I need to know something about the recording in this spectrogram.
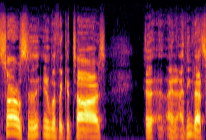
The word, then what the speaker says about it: Qatar: is in with the Qatars, I think that's how you pronounce it. That's not correct. like a guitar, but Qatar.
